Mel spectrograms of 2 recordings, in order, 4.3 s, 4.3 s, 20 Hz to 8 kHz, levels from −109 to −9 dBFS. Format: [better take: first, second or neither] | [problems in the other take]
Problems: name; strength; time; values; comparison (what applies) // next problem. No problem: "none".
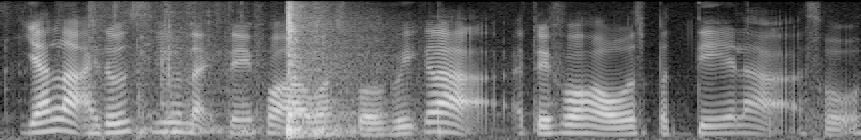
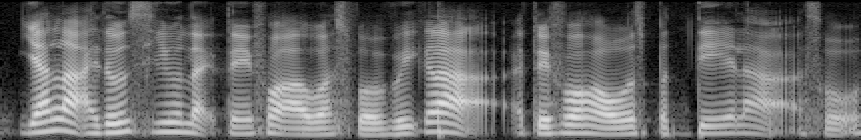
second | background sound (Keys jangling); 5 dB below the speech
